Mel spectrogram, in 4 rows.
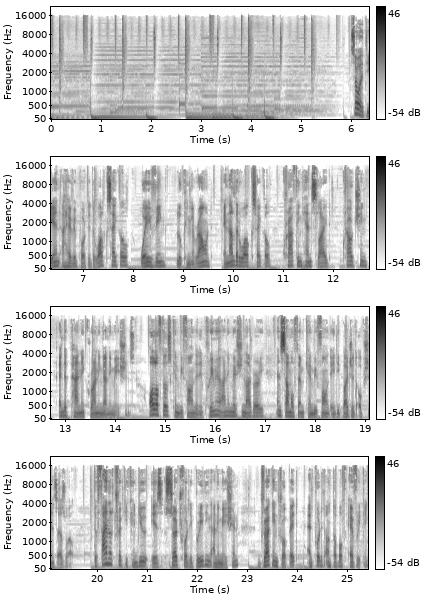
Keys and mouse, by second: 0.0 click, 0.1 click, 0.5 click, 0.6-5.5 typing, 1.0 click, 1.9 middle click, 2.1 click, 3.0 middle click, 3.2 middle click, 5.1 middle click, 5.7 middle click, 7.5 middle click, 8.6 middle click, 9.7-10.3 middle drag, 11.4 middle click, 12.7 middle click, 13.7 middle click, 16.1 middle click, 18.6 middle click, 18.9-21.6 middle drag, 21.8 middle click, 24.8 shift+a.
